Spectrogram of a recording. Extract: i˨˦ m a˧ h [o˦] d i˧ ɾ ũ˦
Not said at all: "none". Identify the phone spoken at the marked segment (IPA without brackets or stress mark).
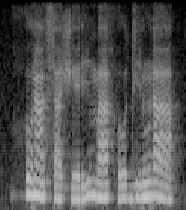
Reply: o˧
